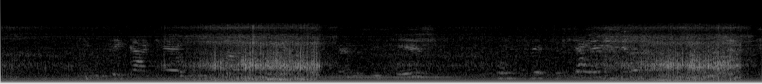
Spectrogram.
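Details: Seven-year-old boy snoring loudly during sleep: snoring.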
